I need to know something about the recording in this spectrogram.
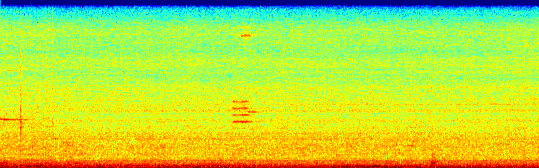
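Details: Toyota Vios with a rough, hunting idle complaint and no check-engine light, after cleaning and rescanning: steady, low, even engine murmur with no surging or dips, though the idle is still slightly high; idle settled.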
